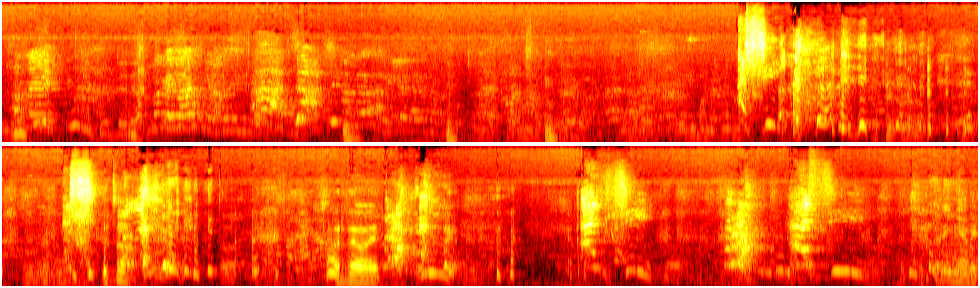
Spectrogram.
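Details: Comedy scene, snuff inhaled: several sharp sneezes break through lively group talk and laughter.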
